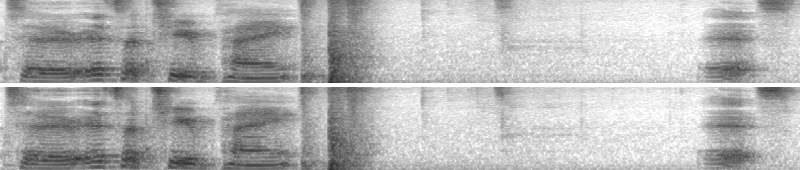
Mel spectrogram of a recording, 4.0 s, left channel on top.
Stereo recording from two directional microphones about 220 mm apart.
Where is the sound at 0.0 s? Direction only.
45° right (ahead or behind).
